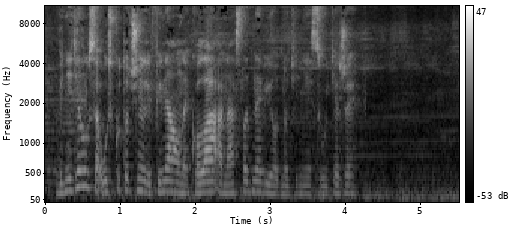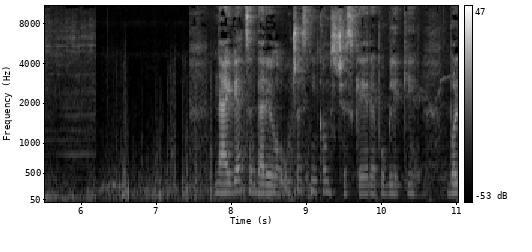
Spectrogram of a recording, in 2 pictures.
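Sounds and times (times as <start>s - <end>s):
faint steady whine: 0.0s - 9.5s
wind rumbling on microphone: 0.6s - 10.5s.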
